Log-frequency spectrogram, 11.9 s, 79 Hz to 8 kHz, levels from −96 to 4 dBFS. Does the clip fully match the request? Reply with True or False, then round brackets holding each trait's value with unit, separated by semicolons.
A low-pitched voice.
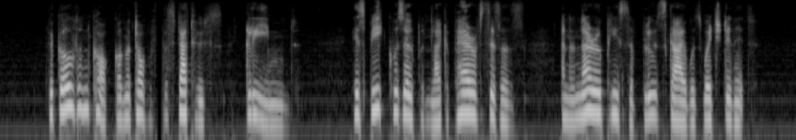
False (160 Hz)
